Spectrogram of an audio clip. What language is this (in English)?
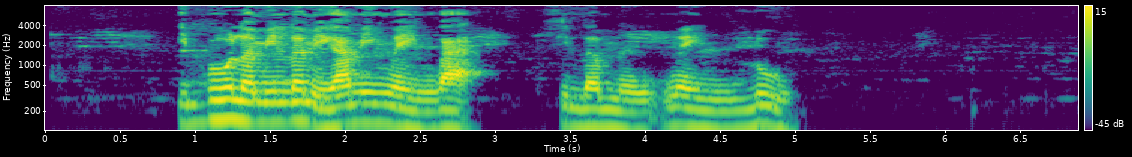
Kom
